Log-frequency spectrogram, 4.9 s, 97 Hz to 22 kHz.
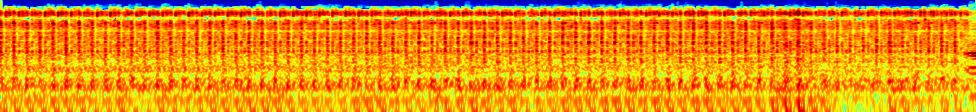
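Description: An M7 sewing machine stitches a fabric hanger cover with a continuous, even mechanical hum and a fast rhythmic pulse. It is close and loud throughout, with no voices.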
